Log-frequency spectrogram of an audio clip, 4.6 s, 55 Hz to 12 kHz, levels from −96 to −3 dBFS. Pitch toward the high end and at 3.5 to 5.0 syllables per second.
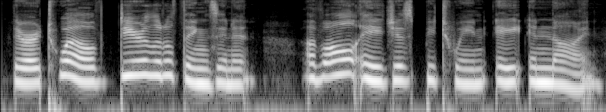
No: very high, 250 Hz; 5.4 syllables/s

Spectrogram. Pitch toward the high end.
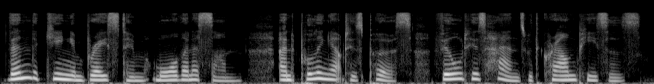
Yes: high, 210 Hz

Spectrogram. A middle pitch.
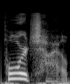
No: high, 200 Hz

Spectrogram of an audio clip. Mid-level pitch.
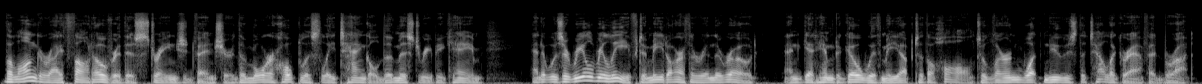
No: very low, 95 Hz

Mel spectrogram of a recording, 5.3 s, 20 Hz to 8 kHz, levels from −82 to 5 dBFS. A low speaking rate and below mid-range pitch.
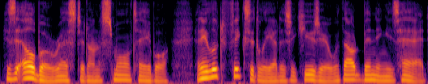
No: average, 200 wpm; low, 120 Hz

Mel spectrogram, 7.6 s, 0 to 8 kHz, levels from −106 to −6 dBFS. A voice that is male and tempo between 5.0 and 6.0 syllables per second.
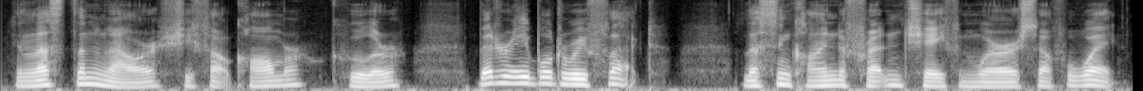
Yes: male; 5.4 syllables/s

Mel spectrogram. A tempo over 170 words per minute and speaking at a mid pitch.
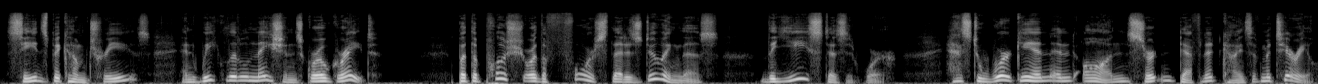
No: average, 160 wpm; medium, 145 Hz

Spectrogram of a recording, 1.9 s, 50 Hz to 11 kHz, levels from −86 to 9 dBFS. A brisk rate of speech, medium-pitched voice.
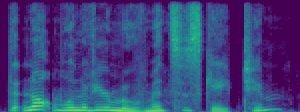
No: fast, 255 wpm; high, 245 Hz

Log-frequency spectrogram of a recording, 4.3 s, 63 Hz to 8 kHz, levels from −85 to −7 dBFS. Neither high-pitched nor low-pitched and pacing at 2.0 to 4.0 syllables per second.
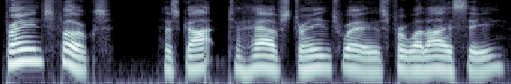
Yes: medium, 160 Hz; 3.8 syllables/s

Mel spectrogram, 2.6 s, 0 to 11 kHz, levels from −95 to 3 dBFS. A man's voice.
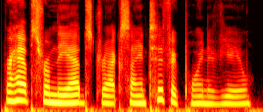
No: female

